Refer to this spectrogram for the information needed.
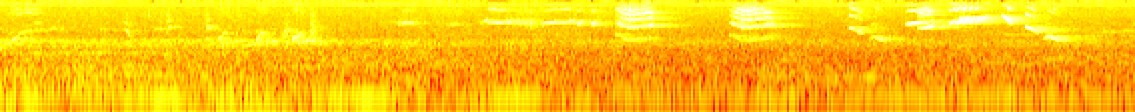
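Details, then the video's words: Orange-headed thrush 'teler' singing with wind sound: a soft start, then repeated bright high bursts at irregular intervals, becoming denser toward the end, over a low hum. "suara angin dengan suara anis merah teler"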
